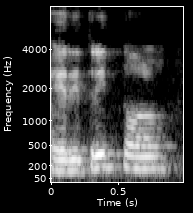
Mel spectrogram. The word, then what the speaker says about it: eritritol: dua ialah kita masukkan eritritol eritol ada sebut er tritol kalau Jawa er tritol kalau negeri semilanbut lain kan kalau macam ni eritritol ikutlah nak sebut tapi dia punya ejaan dia e er r y t h r i t eritritol eritriton ni apa ialah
